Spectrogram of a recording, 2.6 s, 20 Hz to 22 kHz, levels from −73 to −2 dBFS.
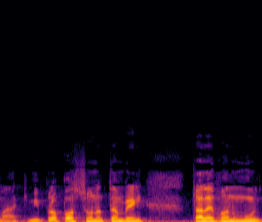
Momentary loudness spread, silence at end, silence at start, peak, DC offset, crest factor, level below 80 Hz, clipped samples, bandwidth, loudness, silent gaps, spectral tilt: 10 LU; 0 s; 0 s; -4 dBFS; under 0.1%; 14 dB; -40 dBFS; under 0.1%; 6.6 kHz; -18 LUFS; none; -8.5 dB/octave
